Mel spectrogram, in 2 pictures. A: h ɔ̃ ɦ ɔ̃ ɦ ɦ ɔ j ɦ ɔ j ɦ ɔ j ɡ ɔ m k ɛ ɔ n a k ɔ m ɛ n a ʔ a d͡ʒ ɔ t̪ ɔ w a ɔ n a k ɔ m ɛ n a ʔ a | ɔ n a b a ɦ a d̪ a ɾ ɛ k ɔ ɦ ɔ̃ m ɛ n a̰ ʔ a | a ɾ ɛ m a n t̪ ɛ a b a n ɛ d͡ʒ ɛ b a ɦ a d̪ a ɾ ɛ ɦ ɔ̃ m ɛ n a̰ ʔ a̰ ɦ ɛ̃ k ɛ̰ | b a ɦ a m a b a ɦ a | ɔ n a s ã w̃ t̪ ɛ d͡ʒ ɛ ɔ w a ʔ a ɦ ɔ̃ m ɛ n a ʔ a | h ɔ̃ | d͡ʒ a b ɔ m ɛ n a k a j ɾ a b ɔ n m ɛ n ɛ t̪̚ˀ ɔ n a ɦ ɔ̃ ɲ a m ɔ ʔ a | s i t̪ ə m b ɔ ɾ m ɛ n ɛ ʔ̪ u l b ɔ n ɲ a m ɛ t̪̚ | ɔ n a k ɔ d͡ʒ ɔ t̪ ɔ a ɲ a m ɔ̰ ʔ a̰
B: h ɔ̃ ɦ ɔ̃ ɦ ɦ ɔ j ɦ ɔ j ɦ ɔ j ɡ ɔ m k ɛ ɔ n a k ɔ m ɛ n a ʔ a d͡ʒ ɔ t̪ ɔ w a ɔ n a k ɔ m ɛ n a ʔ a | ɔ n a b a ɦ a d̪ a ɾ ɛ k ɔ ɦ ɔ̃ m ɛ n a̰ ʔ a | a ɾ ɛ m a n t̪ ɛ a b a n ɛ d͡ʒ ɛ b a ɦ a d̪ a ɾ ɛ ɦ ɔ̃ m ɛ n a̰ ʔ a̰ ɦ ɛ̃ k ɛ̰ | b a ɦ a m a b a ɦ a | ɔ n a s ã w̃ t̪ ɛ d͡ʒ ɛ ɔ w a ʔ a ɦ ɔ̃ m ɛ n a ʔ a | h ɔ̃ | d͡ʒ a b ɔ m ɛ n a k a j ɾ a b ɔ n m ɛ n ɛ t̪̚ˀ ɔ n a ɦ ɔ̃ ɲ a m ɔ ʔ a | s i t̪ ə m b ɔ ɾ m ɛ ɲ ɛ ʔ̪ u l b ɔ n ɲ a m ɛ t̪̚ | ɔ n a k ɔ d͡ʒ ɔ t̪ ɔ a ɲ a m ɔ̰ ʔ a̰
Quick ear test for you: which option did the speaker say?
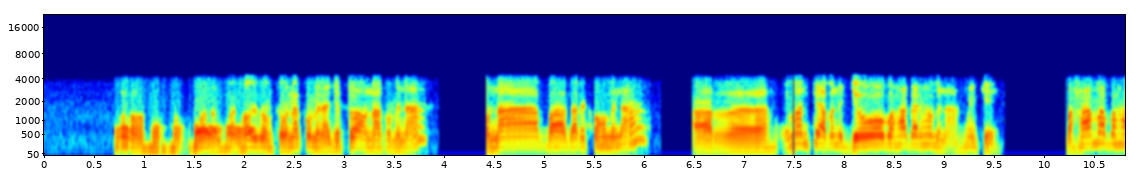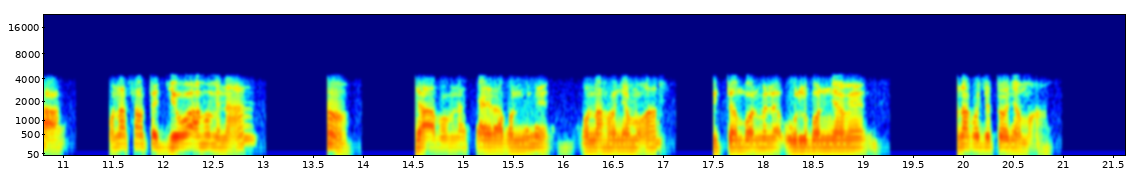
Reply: A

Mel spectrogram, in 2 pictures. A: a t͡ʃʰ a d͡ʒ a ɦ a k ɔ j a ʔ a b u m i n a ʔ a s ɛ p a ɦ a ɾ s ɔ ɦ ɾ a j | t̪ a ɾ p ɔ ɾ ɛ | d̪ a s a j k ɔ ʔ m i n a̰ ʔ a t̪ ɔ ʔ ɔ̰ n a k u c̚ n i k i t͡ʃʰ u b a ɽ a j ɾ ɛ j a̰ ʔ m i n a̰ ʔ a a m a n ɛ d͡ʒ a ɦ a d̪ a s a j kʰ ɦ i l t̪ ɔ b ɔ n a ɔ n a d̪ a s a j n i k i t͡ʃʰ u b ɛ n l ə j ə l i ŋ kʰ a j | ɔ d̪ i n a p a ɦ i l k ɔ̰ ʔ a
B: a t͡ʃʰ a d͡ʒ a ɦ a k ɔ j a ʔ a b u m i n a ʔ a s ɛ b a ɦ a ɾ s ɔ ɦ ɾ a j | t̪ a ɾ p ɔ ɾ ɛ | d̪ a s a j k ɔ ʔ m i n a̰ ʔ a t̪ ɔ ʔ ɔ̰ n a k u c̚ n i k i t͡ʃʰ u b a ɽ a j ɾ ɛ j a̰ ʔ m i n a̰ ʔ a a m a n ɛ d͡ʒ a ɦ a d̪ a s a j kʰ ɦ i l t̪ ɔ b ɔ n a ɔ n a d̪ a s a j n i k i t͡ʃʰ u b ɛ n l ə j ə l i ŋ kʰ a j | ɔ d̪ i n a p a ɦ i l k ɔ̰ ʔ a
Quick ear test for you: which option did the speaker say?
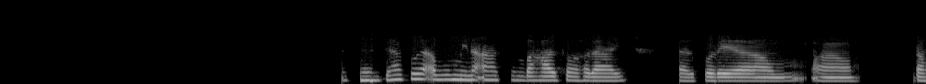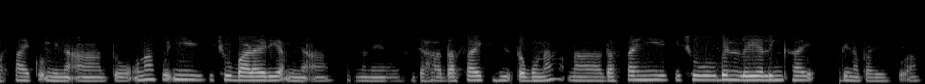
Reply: B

